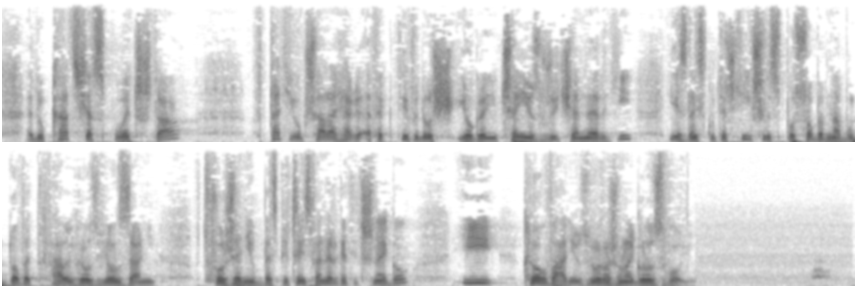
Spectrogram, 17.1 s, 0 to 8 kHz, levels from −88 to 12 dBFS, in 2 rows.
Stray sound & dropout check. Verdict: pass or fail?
fail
